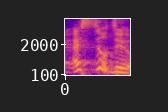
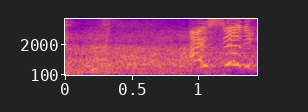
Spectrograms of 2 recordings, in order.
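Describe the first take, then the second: First: Said in the usual way. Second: "I still do" high, slow, breathless with laughter; laughing. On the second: Real, not acted. Correcting herself to the audience, "I still do" laughing. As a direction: say "I still do" through giggles. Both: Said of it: "I don't know why I said it like that".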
